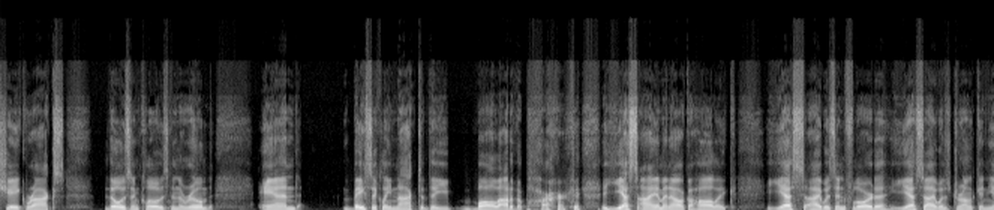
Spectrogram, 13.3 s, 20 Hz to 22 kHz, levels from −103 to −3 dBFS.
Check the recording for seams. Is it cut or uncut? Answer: cut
